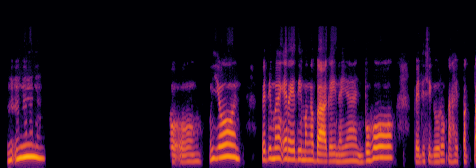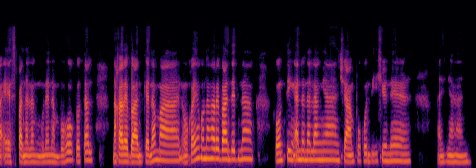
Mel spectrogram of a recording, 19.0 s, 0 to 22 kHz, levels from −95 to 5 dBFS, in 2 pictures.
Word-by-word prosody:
Mm. 255 +4 +6 2.5
Oo, 165 0 -5 0.2
yun. 260 +2 +5 0.4
Pwede 210 +4 -1
mo 245 - +3
nang 245 -1 +2
i-ready 215 -1 +1
mga 200 -1 -1
bagay 170 -1 +4
na 165 - -6
yan, 175 -1 -5
buhok. 255 +6 +3 0.4
Pwede 160 +1 -5
siguro 165 +1 -5
kahit 165 -1 -9
pagpa-spa 155 -2 -3
na 155 0 -2
lang 155 0 -5
muna 150 +2 -4
ng 155 -3 -5
buhok 195 +5 -4
tutal 195 +3 -4 0.4
naka-rebond 160 -2 +3
ka 160 - +2
naman 185 -1 0
o 150 - -5
kaya 200 +7 0
kung 235 - +1
naka-rebonded 220 -3 +3
na 225 0 -2 0.4
kaunting 195 +3 -1
ano 210 0 0
na 205 - -1
lang 205 0 -1
yan 205 -1 -3
shampoo, 165 +1 -2
conditioner, 175 +1 -6 0.6
ayan. 150 0 -6
180 Hz, 120 wpm, -26 LUFS, 165-215 Hz, 2.5 s, Mm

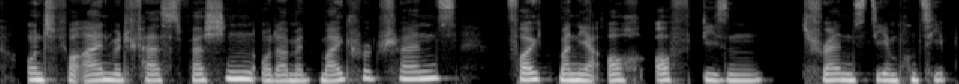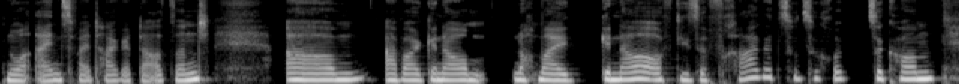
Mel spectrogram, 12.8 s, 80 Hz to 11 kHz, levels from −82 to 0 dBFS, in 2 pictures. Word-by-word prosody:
und 210 -1 +4
vor 210 -2 -7
allem 195 +3 +2
mit 195 -1 +1
Fast 195 -1 -6
Fashion 230 +4 +4
oder 190 -2 -3
mit 190 +2 -2
Microtrends 240 +5 0 0.3
folgt 220 +1 0
man 200 0 +6
ja 190 -2 +2
auch 195 +1 -2
oft 205 +1 -3
diesen 195 0 -2 0.2
Trends, 200 0 0
die 205 - -4
im 195 - +3
Prinzip 205 +2 -4
nur 185 -2 -1
1, 190 +2 -2
2 190 -1 -4
Tage 185 0 -7
da 180 - -7
sind. 220 +4 +3 0.5
Ähm, 210 +2 +4
aber 200 0 +1
genau, 205 0 +2
um 200 -2 0 0.2
noch 210 +1 0
mal 200 -3 +3 0.2
genauer 220 +1 +5
auf 210 -1 -2
diese 200 -2 -3
Frage 270 +8 -4
zu 245 -1 -7
zurückzukommen, 235 0 +2
205 Hz, 175 wpm, -25 LUFS, 195-225 Hz, 0.5 s, man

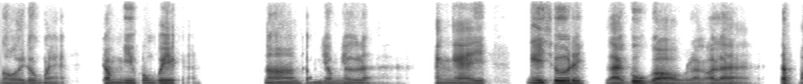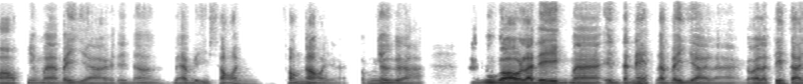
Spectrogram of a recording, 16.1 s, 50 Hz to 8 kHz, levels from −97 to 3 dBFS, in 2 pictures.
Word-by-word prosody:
người 90 -1 -6
luôn 100 +2 -7
mà. 95 -2 -8 0.4
Trong 115 +1 -1
nhiều 100 -4 -2
công 105 +2 -5
việc 90 -3 +1
á, 120 0 -30 0.7
nó 130 +5 -1
cũng 125 - -10
giống 120 +3 -7
như 120 -4 -6
là 100 -3 -7 0.6
hằng 105 0 -7
ngày 100 -1 0 0.4
ngày 110 -1 +4
xưa 135 +4 +8
đi, 135 -1 +4 0.2
là 95 0 +5
Google 90 -9 +3
là, 80 - -6
gọi 80 +3 -3
là, 85 -5 -3 0.3
top - - +3
1 85 0 -4
nhưng 105 +1 -13
mà 95 -3 -3
bây 105 +2 -5
giờ 85 -3 -9
thì 85 -1 -14
nó 105 +7 -11 0.2
đã 95 - -6
bị 85 -1 -11
són 140 +11 -9 0.3
soán 120 +6 -6
ngôi 105 -4 0
rồi. 90 -2 -22 0.2
Giống 140 +2 -14
như 115 -4 -2
là 90 -6 -7 0.5
là 90 - -13
Google 100 -5 +8
là 95 - +8
điện 95 +4 +3
mà 95 -2 +1
internet 120 +8 -3
là - - +2
bây 100 +3 -1
giờ 90 -4 -2
là, 85 -2 -13
gọi 90 - -1
là, 95 - -2
trí 140 +1 -1
tuệ 85 -10 -1
100 Hz, 200 wpm, -23 LUFS, 90-115 Hz, 0.7 s, xưa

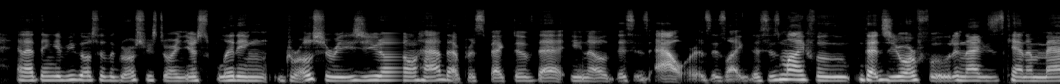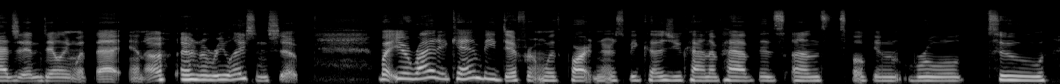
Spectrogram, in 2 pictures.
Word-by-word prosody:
and 195 -4 0
I 190 - +4
think 190 -1 -1
if 190 - 0
you 210 +1 +1
go 195 -2 +1
to 195 -2 -4
the 180 - -2
grocery 195 +4 -3
store 160 - -5
and 160 0 -2
you're 180 - +2
splitting 180 -2 +1 0.2
groceries, 185 -3 +1
you 195 +1 +3
don't 190 0 +1
have 185 +3 +2
that 190 - -2
perspective 165 +1 -5
that, 155 -1 0
you 170 -1 -2
know, 155 -1 -3
this 170 +2 -6
is - - -12
ours, - - +1
it's 345 - -6
like, 345 0 -4
"This 170 +2 -5
is 200 +4 +1
my 225 -1 +7
food, 175 -4 +2
that's 200 -2 +5
your 180 +2 +5
food," 355 - -1
and 185 -2 +2
I 180 -1 +4
just 170 +1 -6
can't 175 -4 0
imagine 165 -1 0
dealing 165 -1 -3
with - - -8
that 125 +1 +1
in - - -9
a 210 +3 +1
in 220 0 +6
a 215 - +3
relationship. 215 - -1 0.8
But 235 - +3
you're 265 -2 +2
right, 280 +5 +3
it 245 -2 -5
can 270 +4 +2
be 255 -4 +1
different 195 0 -2
with 180 0 -4
partners 175 - 0
because 185 0 -3
you 190 0 -3
kind 175 -2 -1
of 170 +2 -5
have 180 -1 +2
this 175 0 -4
un 175 -1 -1
s 175 - -8
spoken 170 -1 -6
rule 175 -1 -1 0.3
to, 190 -3 +2
185 Hz, 190 wpm, -24 LUFS, 170-205 Hz, 0.8 s, my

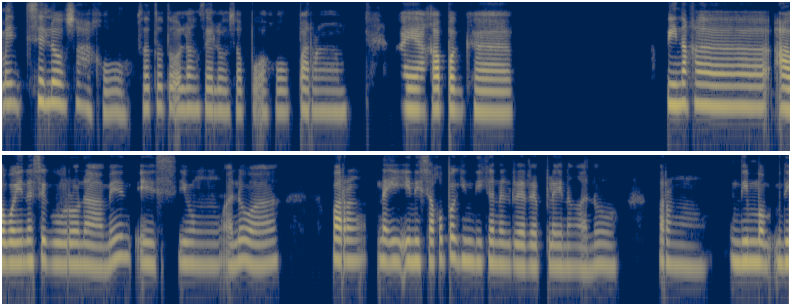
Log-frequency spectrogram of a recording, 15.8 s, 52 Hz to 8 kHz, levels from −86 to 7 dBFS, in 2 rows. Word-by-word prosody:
may 255 -1 0
selosa 255 -4 +2
ako. 195 -2 -9
Sa 220 +1 -5
otoo 230 0 -3
lang 215 0 -3
selosa 205 -1 -4
po 195 - -8
ako 200 0 -8
parang 200 -1 -3 0.5
kaya 215 -2 +4
kapagka 200 -2 +3 1.5
pinaka 250 0 +6 0.7
away 210 -1 +6
na 220 - 0
siguro 205 -2 -1
namin 195 +6 -2
is 205 -2 -5
yung 200 -1 -7
ano, 220 +2 -2
ah, 205 +2 -3 0.5
parang 225 0 +4
naiinis 220 0 -1
ako 225 +2 0
'pag 245 -2 0
hindi 215 -2 -3
ka 215 - 0
nagre-reply 195 -2 -3
ng 185 0 -8
ano, 195 0 -8 0.3
parang 190 -2 -7 0.2
hindi 215 -3 0
ma 215 -1 +2
hindi 215 0 0
210 Hz, 130 wpm, -24 LUFS, 200-220 Hz, 1.5 s, pinaka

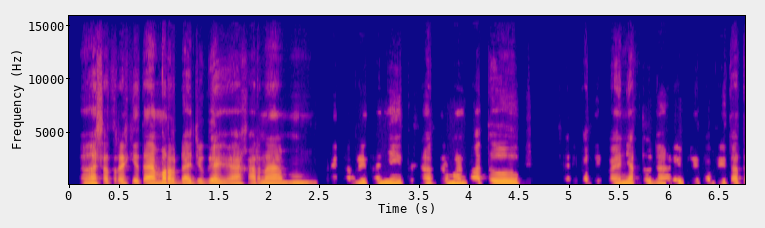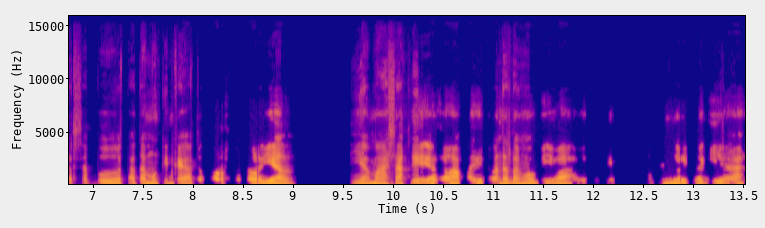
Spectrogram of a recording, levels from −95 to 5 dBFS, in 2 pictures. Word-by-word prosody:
heeh, 130 0 +3
stres 145 -3 -2
kita 145 +1 -2 0.2
mereda 135 -4 +3
juga 155 0 0
ya, 110 - -1
karena, 130 +5 -1
mmm, 125 -1 -3
berita-beritanya 125 +1 -1
itu - - -30
sangat 120 0 -3
bermanfaat 110 -1 +1
tuh. 140 -2 +5 0.5
Bisa - - -29
dipetik - - -14
banyak 125 +5 +1
tuh 140 - -3
dari 110 +3 -3
berita-berita 110 +4 -7
tersebut 135 -1 -1
atau 120 +8 -2
mungkin 160 +4 -3
kayak 115 -2 +2
tutor 125 0 -1
tutorial 140 +3 +5 0.7
iya 140 -1 0
masak 115 +9 +1
kek, 200 -1 +1
ya - - +5
atau 130 -1 +1
apa 130 - -9
gitu 145 - 0
kan 155 - -2
tentang 125 -5 +1
hobi. 125 +4 -1
Wah, 105 -1 +4
itu - - -20
sih - - -16 0.4
lebih 150 +1 -22
menarik 140 -1 +2
lagi 150 -1 -2
ya. - - -1
130 Hz, 185 wpm, -21 LUFS, 120-145 Hz, 0.7 s, tuh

